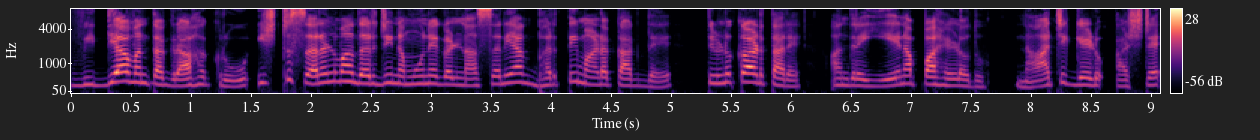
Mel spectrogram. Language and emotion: Kannada, disgusted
